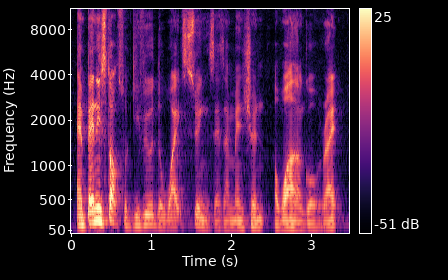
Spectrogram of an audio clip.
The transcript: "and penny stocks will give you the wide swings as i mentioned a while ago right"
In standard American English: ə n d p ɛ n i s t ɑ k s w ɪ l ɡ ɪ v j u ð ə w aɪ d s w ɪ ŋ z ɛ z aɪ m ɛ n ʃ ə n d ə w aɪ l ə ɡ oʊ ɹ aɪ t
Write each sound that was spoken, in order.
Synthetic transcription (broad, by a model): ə n p ɛ n i s t ɑ k s w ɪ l ɡ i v j u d ə w aɪ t s w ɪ ŋ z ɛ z aɪ m ɛ n ʃ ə n ə w aɪ l ə ɡ oʊ ɹ aɪ t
